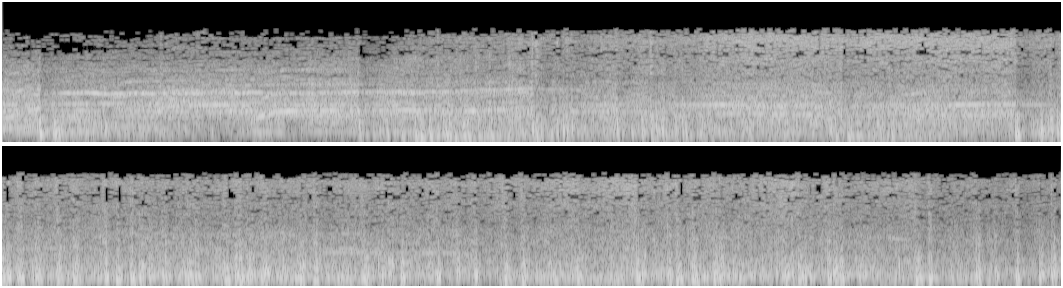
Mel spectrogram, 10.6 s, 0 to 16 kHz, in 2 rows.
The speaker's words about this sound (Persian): شهر سیدنی با آتش بازی بی سابقه از سال نو 2023 میلادی را استقبال کرد.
